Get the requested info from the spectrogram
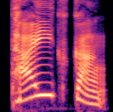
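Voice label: "taiikukan", Japanese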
